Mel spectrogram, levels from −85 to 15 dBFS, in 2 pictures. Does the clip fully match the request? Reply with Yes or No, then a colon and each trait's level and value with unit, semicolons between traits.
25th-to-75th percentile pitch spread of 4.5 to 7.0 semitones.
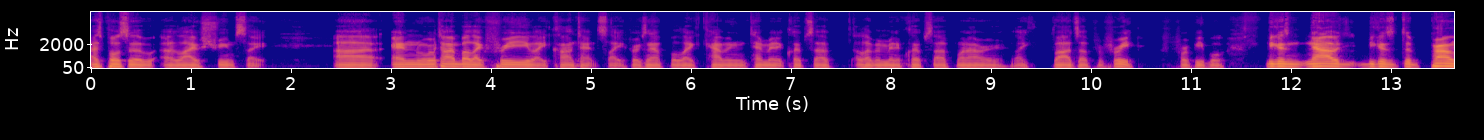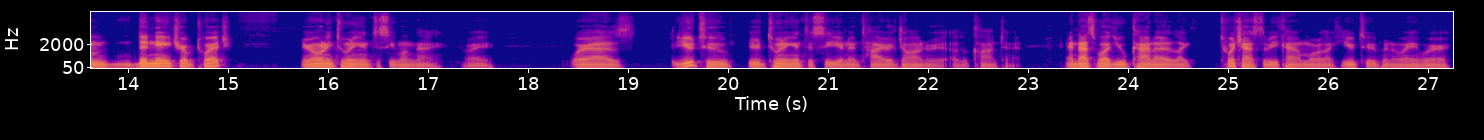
No: average, 4.0 semitones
